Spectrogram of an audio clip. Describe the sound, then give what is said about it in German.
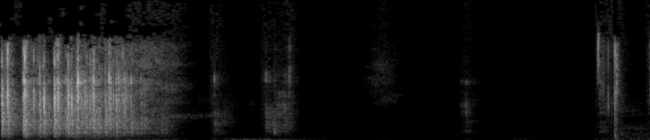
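Dice rattle and clatter across a hard table surface in a loud burst, followed by a few lighter tumbling clicks and a final skittering roll near the end, with no talking. “Okay, pass auf. Ich würfel für Christian.”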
